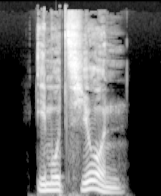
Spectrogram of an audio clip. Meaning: emotion
- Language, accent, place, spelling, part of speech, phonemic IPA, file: German, Germany, Berlin, Emotion, noun, /emoˈtsioːn/, De-Emotion.ogg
